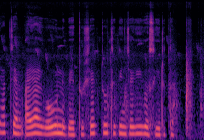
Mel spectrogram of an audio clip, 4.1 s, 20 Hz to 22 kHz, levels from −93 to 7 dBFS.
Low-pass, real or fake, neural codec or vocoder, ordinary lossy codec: none; real; none; none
